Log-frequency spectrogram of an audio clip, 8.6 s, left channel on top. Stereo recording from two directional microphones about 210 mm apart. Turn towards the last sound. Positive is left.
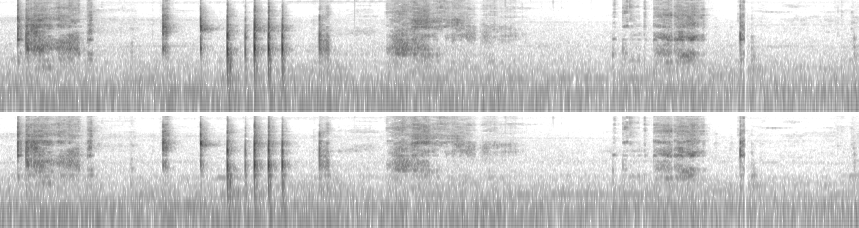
turn(degrees=5)  # may be behind; listen again after turning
